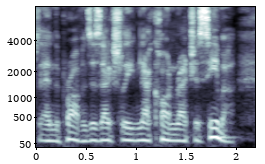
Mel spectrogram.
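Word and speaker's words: Nakhon Ratchasima: the province is actually Nakon Rachesima. They took the the last syllable of the first word and the first syllable of the second word.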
